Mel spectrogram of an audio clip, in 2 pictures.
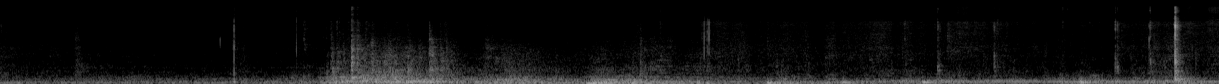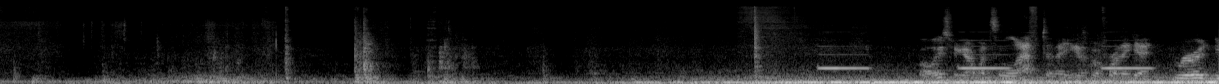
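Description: Otis passenger elevator, modernized in the 1950s: its doors slide shut with knocks and rattles, then the car starts to travel with a low hum that grows louder. Near the end a short beep sounds about four times, roughly a second apart.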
